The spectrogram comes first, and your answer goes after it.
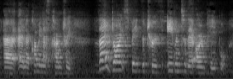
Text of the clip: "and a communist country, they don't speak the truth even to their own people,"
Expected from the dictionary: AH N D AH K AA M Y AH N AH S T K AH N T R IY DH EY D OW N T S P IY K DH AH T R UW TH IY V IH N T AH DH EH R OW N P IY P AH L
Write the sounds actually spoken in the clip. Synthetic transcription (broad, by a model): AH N AH K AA M Y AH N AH S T K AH N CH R IY DH EY D OW N T S P IY K DH AH T R UW TH IY V IH N T AH DH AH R OW N P IY P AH L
